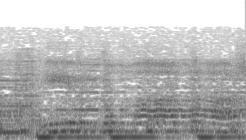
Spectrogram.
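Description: A male singer performing a Serbian folk song over instrumental accompaniment with a steady bass line.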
